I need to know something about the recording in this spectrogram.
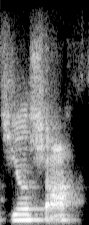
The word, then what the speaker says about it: Dìlseachd: And she's like, yeah, it's actually pronounced jeel-shock.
